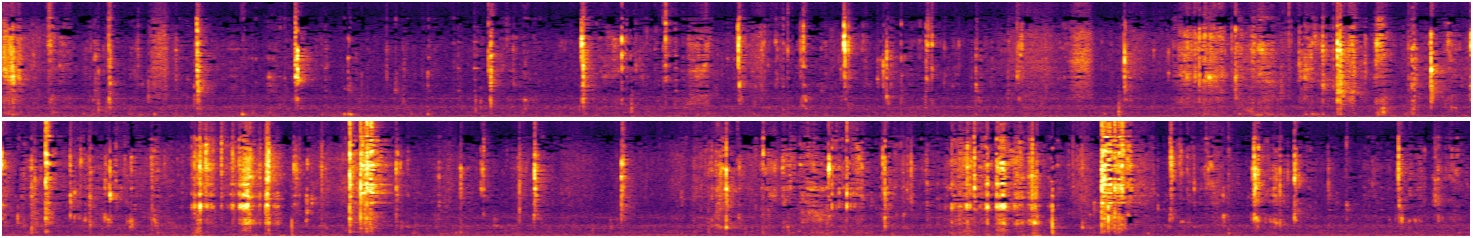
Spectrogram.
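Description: Close-miked biting and chewing of crisp grilled beef brisket fat: wet chewing with scattered crackles and sharp clicks, busiest about halfway in and again near the end. A steady low hum runs underneath.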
